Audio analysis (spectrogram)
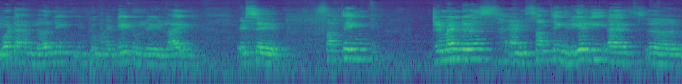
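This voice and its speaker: Slow, halting older woman in echoey hall. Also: mid-range voice, slight background noise. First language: Hindi. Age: 70s. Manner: hesitant, many pauses and fillers. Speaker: seminar speaker. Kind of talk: halting speech to a gathering. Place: seminar hall. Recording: very echoey hall, distant mic.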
